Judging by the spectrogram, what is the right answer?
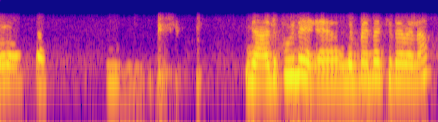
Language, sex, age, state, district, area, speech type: Malayalam, female, 30-45, Kerala, Idukki, rural, conversation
